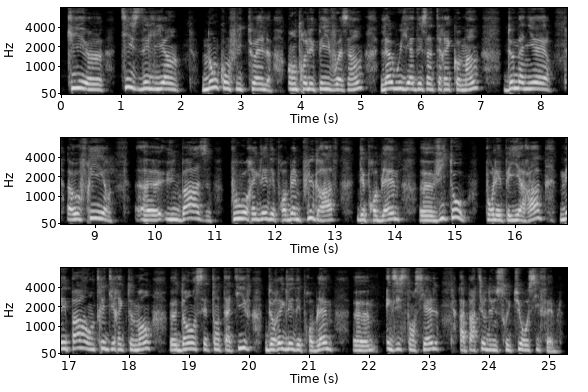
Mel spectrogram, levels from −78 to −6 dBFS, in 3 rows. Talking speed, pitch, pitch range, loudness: 145 wpm, 195 Hz, 175-210 Hz, -23 LUFS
